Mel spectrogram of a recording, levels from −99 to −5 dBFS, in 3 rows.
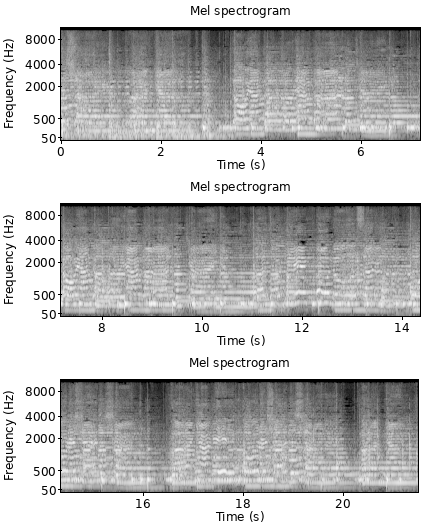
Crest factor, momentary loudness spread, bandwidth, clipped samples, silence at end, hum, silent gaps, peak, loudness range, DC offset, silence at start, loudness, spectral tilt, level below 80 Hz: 14 dB; 4 LU; 10.5 kHz; under 0.1%; 0 s; none; none; -2 dBFS; 1 LU; under 0.1%; 0 s; -16 LUFS; -5 dB/octave; -38 dBFS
